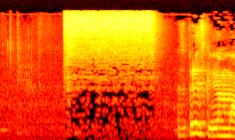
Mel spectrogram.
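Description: A spray can hisses in a short burst.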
